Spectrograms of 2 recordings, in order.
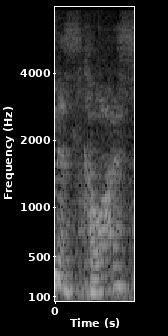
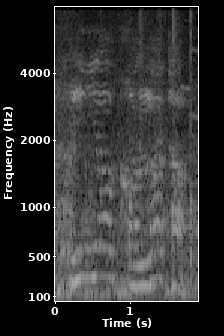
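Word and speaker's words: piña colada: penis coladas. Woof, woof. He's pronounced Pina Colada.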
